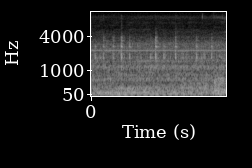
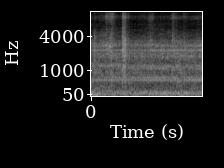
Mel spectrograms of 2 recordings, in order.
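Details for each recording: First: Refrigerator being evacuated through a manifold: steady vacuum pump drone with irregular crackling and gurgling as residual air is drawn from the evaporator and condenser; persistent noise can indicate a remaining leak. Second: Vacuum pump evacuating a refrigerator after an evaporator patch repair: steady, even drone with a constant whine and no gurgle or hiss of air; the system is pulling a clean vacuum.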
